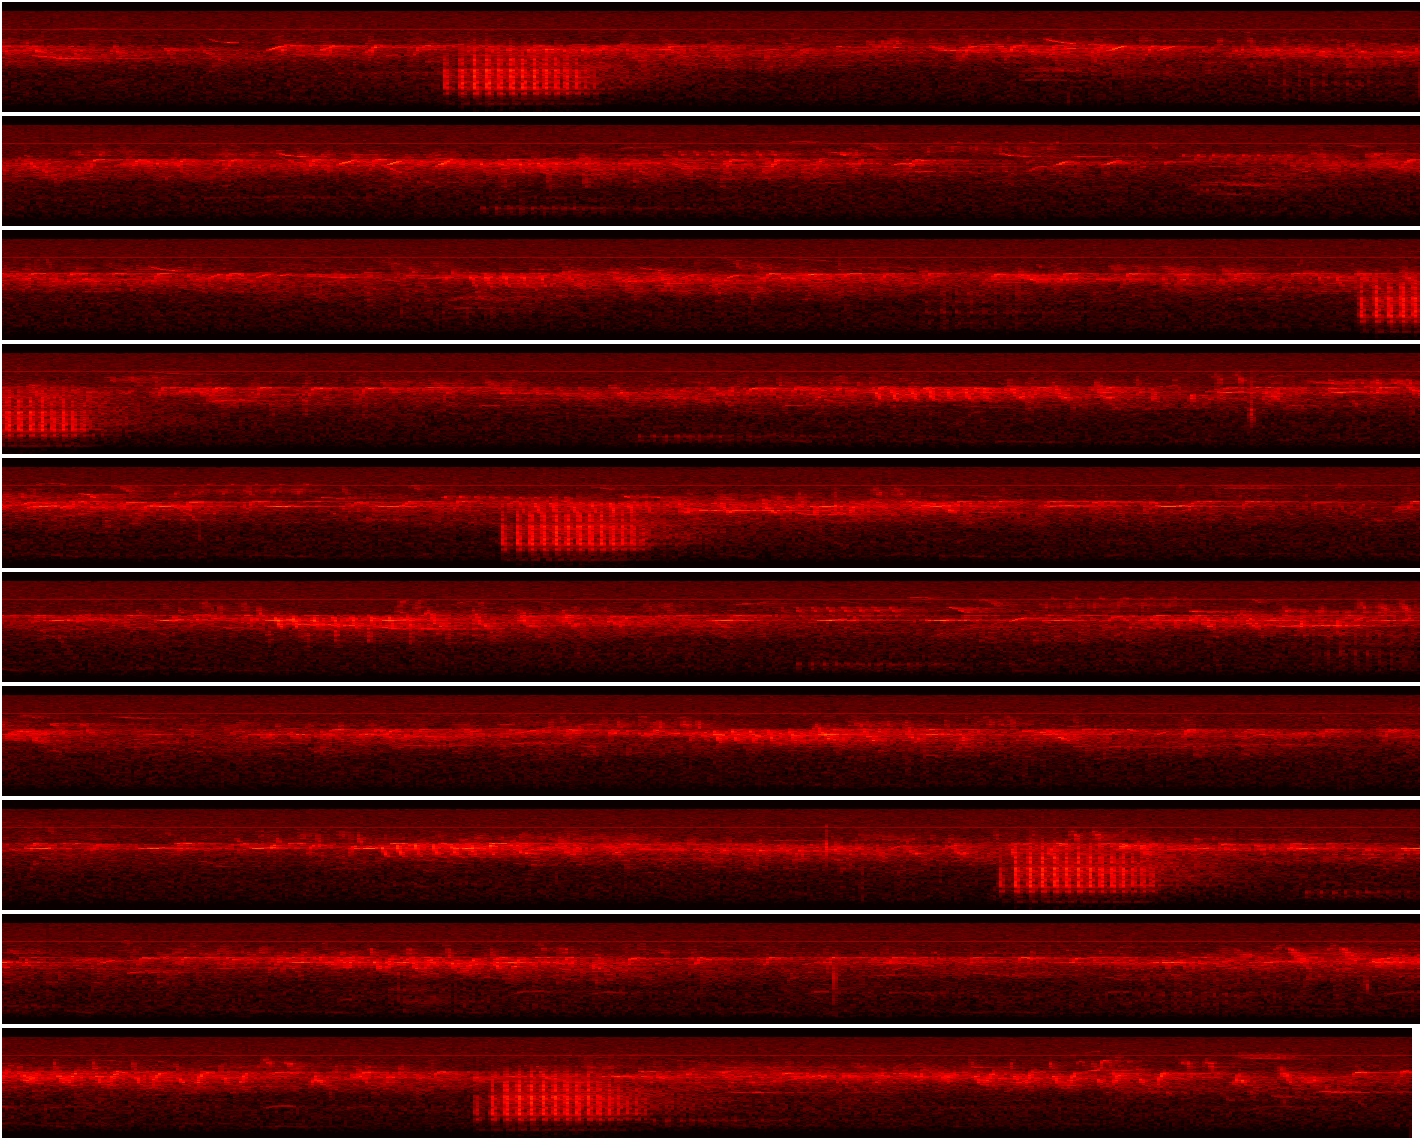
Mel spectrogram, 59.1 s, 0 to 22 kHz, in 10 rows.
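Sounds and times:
woodpecker drumming: 1.8s - 2.5s, 17.5s - 18.2s, 25.7s - 26.4s, 45.5s - 46.3s, 55.2s - 56.0s.

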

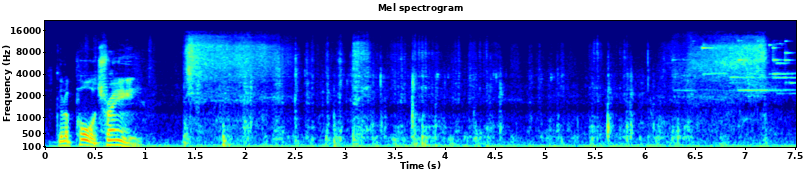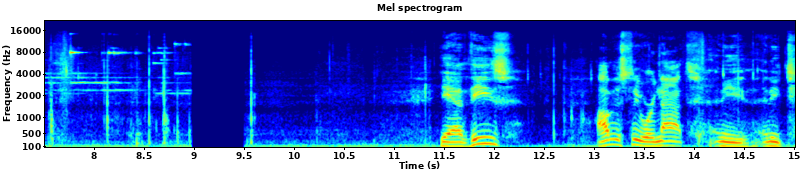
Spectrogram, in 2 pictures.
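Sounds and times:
steady low hum: 0.0s - 15.0s
light jingle of metallic tones: 6.5s - 9.0s.

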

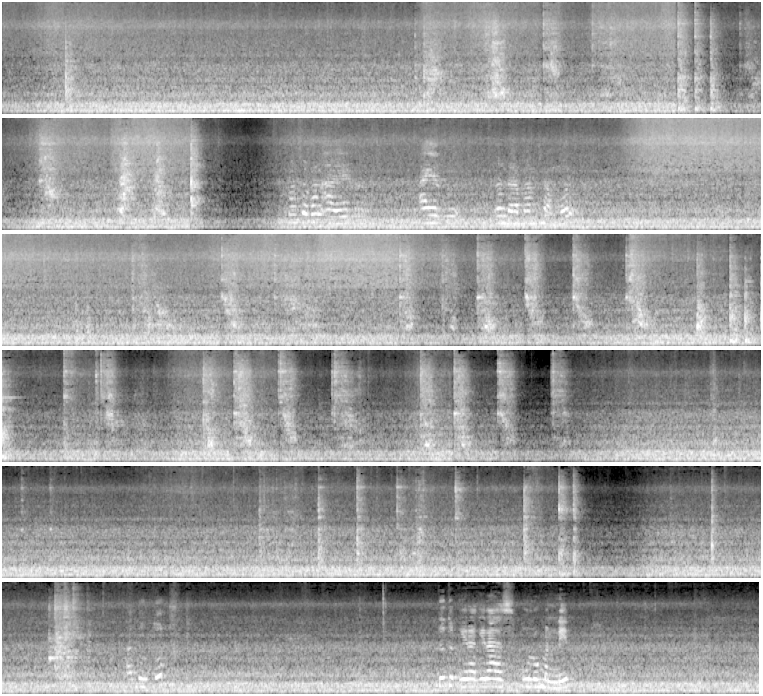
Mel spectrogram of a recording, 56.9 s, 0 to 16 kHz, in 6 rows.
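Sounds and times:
rice sizzling in a wok: 0.0s - 56.9s
metal spatula scraping a wok: 5.2s - 7.8s, 9.2s - 10.3s, 10.9s - 12.0s, 20.6s - 23.1s, 23.8s - 27.2s, 29.2s - 30.2s, 30.9s - 35.6s.

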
